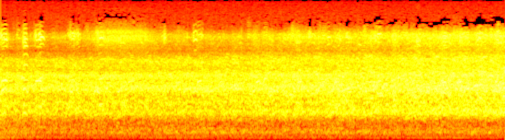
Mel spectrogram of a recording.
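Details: A huge flock of Canada geese, numbering in the thousands, at Cheam Wetlands near Chilliwack, BC. Countless honks blur together into a steady roaring din that swells slightly toward the end.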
